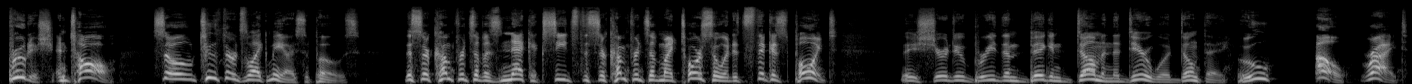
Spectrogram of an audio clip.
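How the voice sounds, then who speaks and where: A cheeky wandering druid from a fantasy game, high-voiced for a man. His delivery swings widely in pitch, wry and theatrical, mixing florid phrases with plain colloquial talk. The sound is close and dry. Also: fairly bright tone, dry recording, heavily acted. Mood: wry, teasing. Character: witty, cheeky, bawdy male wandering druid hunter. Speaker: video game companion voice actor. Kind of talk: expressive scripted fantasy game dialogue.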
